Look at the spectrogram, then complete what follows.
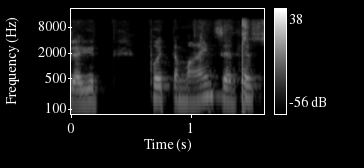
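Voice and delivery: ordinary talk

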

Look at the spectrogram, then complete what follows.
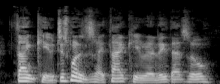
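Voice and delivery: ordinary talk, nothing marked

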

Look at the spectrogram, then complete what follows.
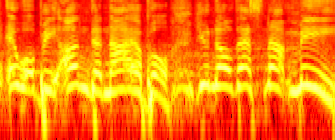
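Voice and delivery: forceful, driving sermon delivery; impassioned preaching. Real, not acted. Preacher telling the congregation God still speaks, impassioned. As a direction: build each declaration to rouse the crowd.

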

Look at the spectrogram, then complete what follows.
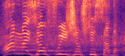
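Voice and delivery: high, loud mocking of a complainer; mocking offended churchgoer; mock whiny complaint.

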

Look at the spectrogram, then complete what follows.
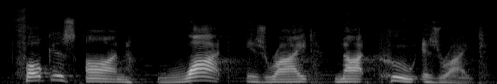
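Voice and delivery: slow, with what and who each hit hard; stress on what and who. Shown as a demonstration. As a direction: lean on what, then on who. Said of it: "preacher stressing WHAT and WHO".

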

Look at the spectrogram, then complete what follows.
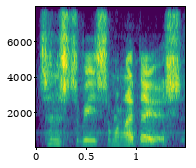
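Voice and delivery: put-on voice through pushed-out lips; lips-out character voice. Shown as a demonstration. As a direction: push the lips out and become someone. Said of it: "have my lips out here".

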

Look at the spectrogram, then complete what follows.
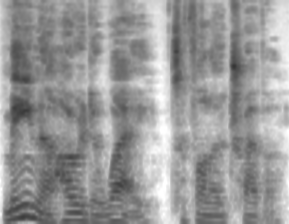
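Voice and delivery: ordinary delivery

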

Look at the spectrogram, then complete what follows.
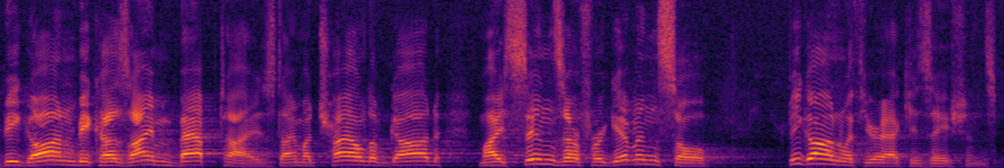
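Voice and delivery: loud, commanding rebuke with "gone" hammered; booming defiance. Shown as a demonstration. Luther loudly ordering the devil away, commanding. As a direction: cast him out at full volume. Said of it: "this is the way he said it".

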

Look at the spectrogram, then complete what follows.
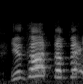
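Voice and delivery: yell. Retold or imitated. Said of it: "he was just like".

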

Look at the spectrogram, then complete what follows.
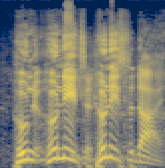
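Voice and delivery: mock-furious demand into the phone; stern dad threat. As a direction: lay down the law, loud and high. Father threatens kids over phone.

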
